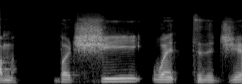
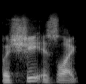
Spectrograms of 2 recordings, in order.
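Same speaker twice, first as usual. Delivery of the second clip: ordinary delivery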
